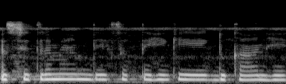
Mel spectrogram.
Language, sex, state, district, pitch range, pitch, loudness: Hindi, female, Chhattisgarh, Sarguja, 215-230 Hz, 225 Hz, -16 LUFS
